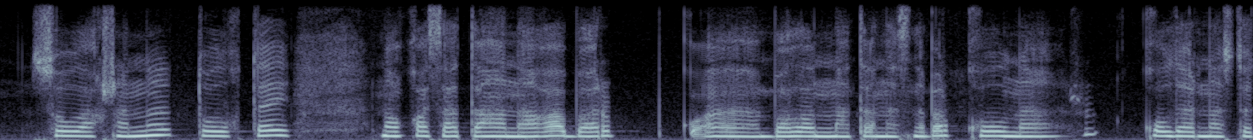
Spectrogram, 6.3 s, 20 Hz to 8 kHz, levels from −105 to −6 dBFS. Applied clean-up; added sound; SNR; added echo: none; none; none; none.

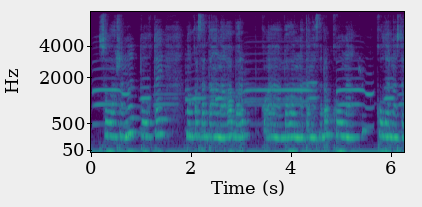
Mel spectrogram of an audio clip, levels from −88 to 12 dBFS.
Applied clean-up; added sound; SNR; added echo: none; Harmonica; 11 dB; reverberation time 0.4 s.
